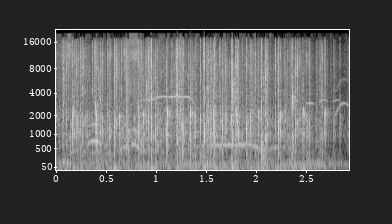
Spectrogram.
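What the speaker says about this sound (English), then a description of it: "I would like to take this opportunity for a heartfelt round of applause for all veterans in" Steady, dense applause from a crowd honouring veterans at a Quincy event, with faint voices and calls mixed through the clapping until it fades at the very end.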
